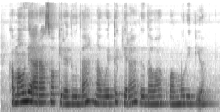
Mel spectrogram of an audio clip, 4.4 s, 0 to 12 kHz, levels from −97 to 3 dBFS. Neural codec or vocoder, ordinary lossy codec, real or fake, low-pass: none; none; real; 10.8 kHz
